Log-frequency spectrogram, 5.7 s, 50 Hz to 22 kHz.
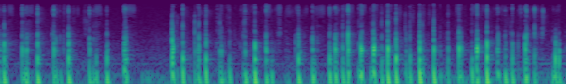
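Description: Fingertips tap rapidly on a small, black, rigid cardboard iPhone 12 Pro box held in the other hand, hollow with the phone inside. About 37 short, dull, hollow knocks sound with a deep low thump and almost no ring, in an uneven rhythm that grows denser and louder in the second half.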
